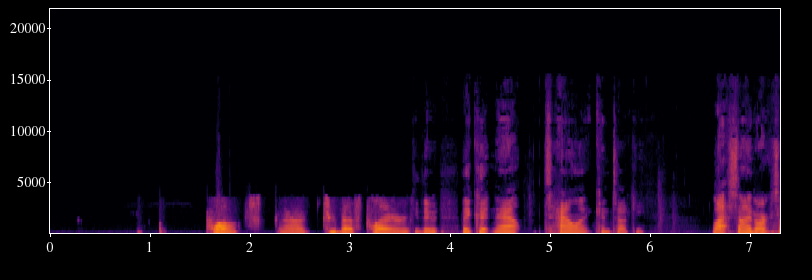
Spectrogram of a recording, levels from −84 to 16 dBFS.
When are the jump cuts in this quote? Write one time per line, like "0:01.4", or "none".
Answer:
0:03.6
